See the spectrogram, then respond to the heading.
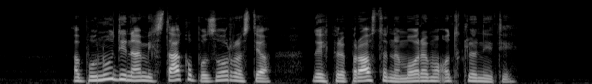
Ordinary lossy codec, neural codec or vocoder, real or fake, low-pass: none; none; real; 19.8 kHz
